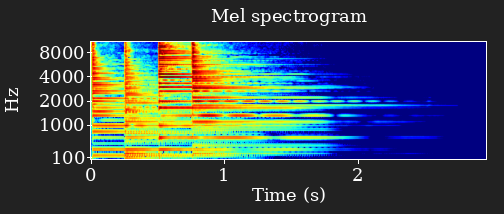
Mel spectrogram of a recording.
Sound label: A 5th A down Guitar 4A,4E,5A,5D,5G sharp,6C sharp, A5 Chord; arpeggiated; JGuitar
